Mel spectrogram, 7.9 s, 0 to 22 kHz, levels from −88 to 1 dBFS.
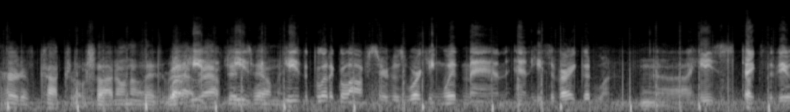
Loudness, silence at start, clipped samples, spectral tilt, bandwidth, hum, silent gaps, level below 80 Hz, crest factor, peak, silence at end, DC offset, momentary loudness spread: -28 LUFS; 0 s; under 0.1%; -6 dB/octave; 11.5 kHz; none; none; -46 dBFS; 20 dB; -8 dBFS; 0 s; under 0.1%; 9 LU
